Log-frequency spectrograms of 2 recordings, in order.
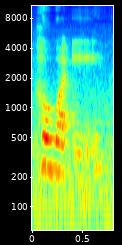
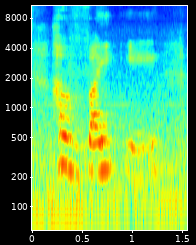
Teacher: So when you see that word Hawaii, there is a little gap between the two I's. So for example, I pronounce Hawaii as Hawaii, but the proper pronunciation of Hawaii is Hawai'i. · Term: glottal stop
